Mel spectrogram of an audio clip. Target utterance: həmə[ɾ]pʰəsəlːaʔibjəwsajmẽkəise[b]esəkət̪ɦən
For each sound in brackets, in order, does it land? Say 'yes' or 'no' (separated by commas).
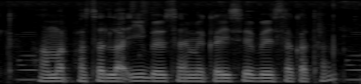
yes, yes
